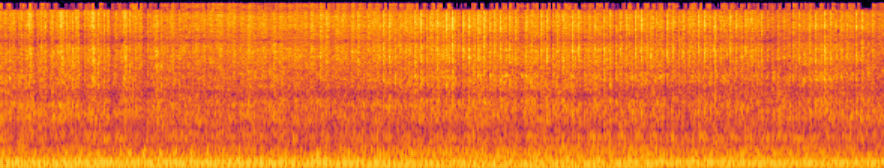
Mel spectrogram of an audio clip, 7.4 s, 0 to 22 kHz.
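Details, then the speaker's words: 1994 Dodge Dakota 4WD, 5.2 L 318 V8, A518 transmission rebuilt: exhaust open at the manifolds with the stock Y-pipe off (Flowmaster 40 behind). A loud, deep, rumbling idle with a raw unmuffled bark. "Exhaust that's not finished. It's just manifolds right now, but it's got a Flowmaster, the 40 series on the back."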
